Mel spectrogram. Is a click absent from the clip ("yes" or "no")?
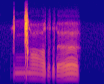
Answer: no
